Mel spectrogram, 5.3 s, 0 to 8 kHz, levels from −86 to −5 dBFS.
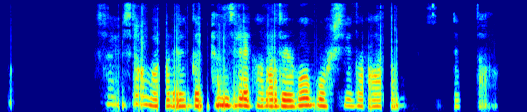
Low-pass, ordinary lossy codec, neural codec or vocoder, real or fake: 7.2 kHz; AAC, 32 kbps; codec, 16 kHz, 8 kbps, FreqCodec, smaller model; fake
